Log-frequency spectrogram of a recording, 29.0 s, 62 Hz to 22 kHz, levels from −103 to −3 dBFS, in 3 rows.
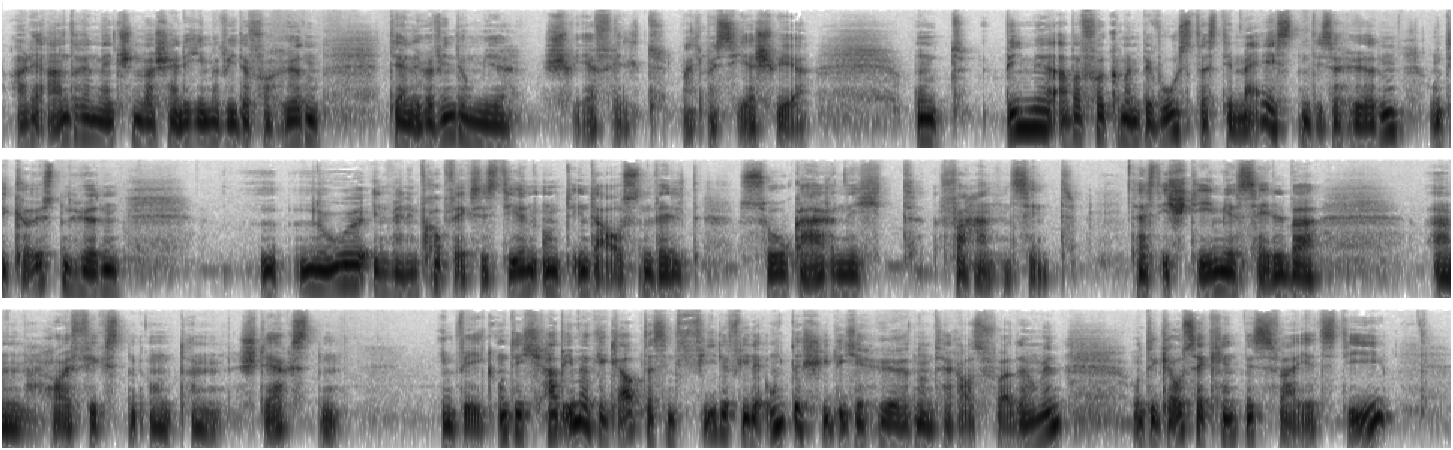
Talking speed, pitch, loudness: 160 wpm, 110 Hz, -19 LUFS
